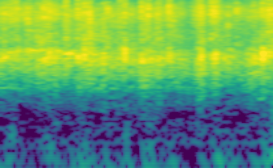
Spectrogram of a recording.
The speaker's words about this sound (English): Come on, give him a huge round of applause.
